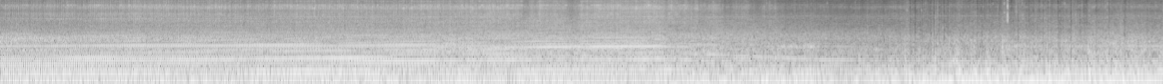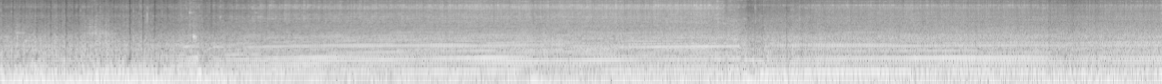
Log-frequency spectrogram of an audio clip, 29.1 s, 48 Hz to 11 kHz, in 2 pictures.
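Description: Toyota GT86's FA20 flat-four engine heard from inside the cabin under heavy road and wind noise. It revs up hard in third gear, then its pitch drops away as the driver lifts off about a third of the way in. It picks up again past halfway, with a shift into fourth about three-quarters through and the revs climbing once more.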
